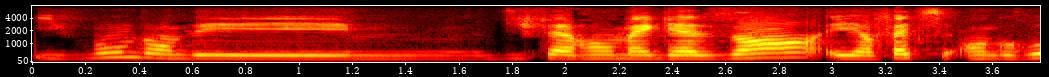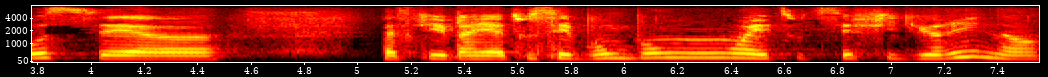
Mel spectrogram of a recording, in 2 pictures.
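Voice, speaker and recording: Speaking fairly slowly, a woman keeps a medium pitch and fairly even intonation while her loudness swings a lot. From Switzerland, Geneva. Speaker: political science lecturer and activist. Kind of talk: interview. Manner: halting.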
